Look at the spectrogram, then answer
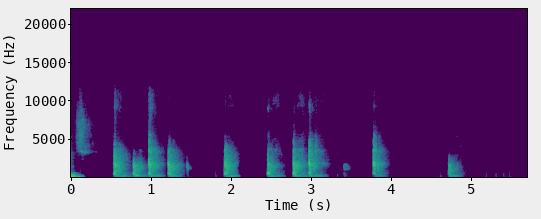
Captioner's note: chalkboard tapping loudly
